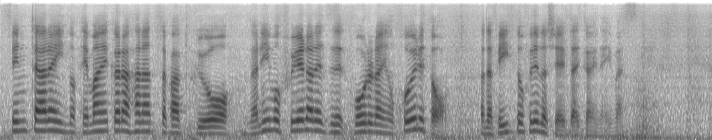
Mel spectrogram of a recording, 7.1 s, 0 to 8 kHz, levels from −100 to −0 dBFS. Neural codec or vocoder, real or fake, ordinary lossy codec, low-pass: codec, 16 kHz, 0.3 kbps, FocalCodec; fake; none; 7.2 kHz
